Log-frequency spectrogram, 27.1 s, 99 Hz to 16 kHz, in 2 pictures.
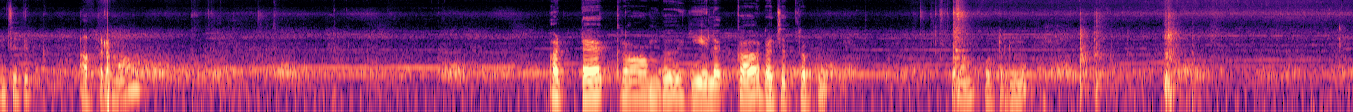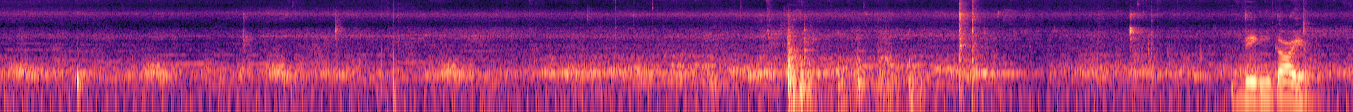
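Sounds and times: spices frying in hot oil: 9.2s - 27.0s.

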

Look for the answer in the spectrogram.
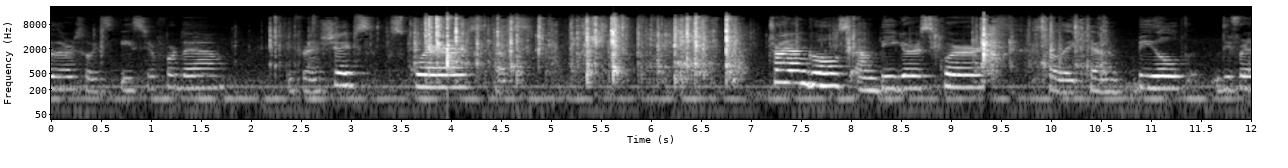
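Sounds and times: plastic tiles clacking: 3.6s - 7.1s, 7.8s - 8.2s, 8.8s - 10.6s.

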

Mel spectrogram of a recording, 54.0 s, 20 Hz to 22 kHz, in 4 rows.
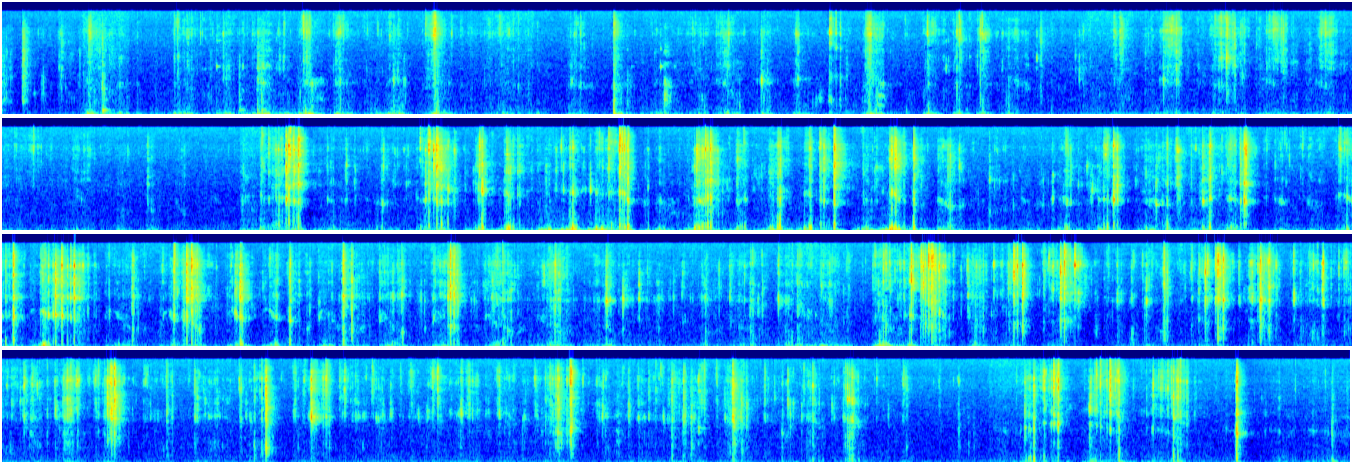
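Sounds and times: dog chewing meat and bone: 0.0s - 53.9s.

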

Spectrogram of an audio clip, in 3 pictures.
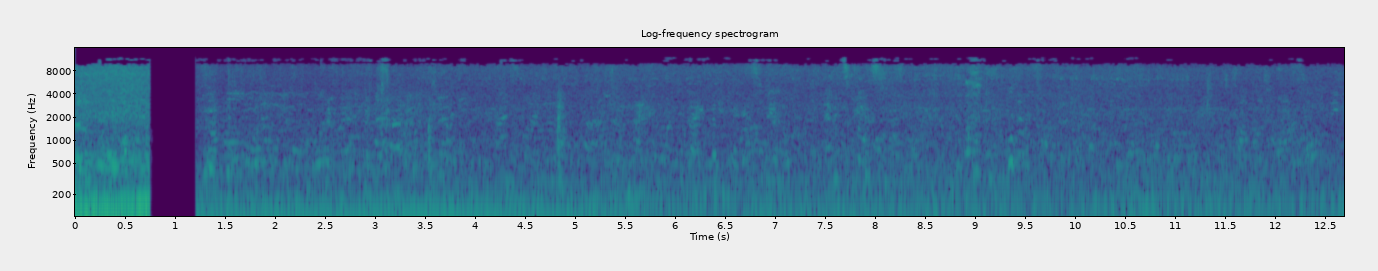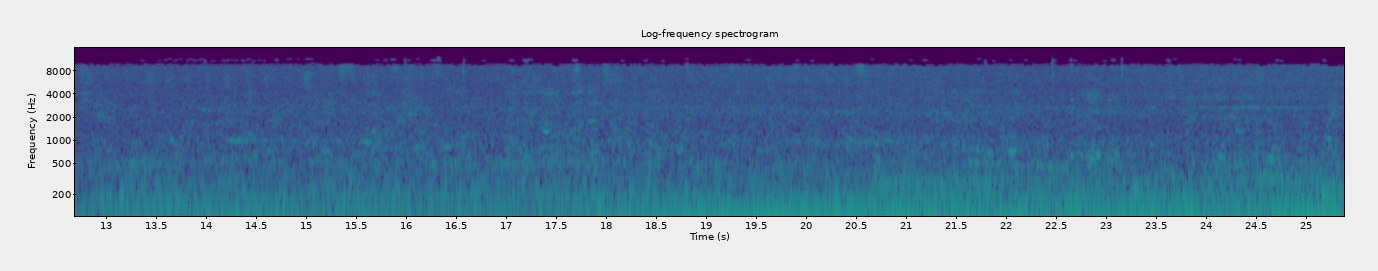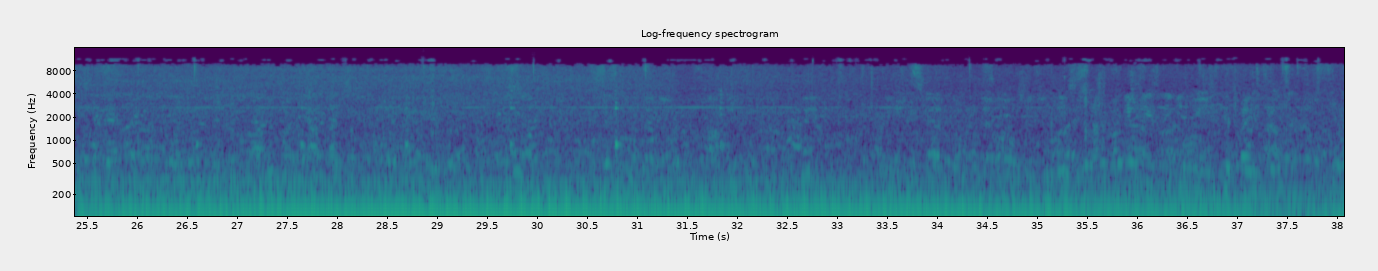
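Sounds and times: traffic rumble: 0.0s - 38.0s
voices of passers-by: 0.0s - 38.0s.

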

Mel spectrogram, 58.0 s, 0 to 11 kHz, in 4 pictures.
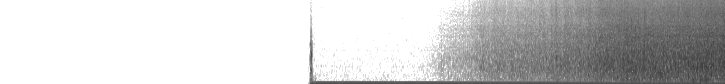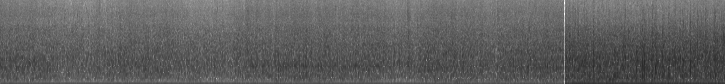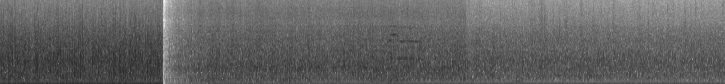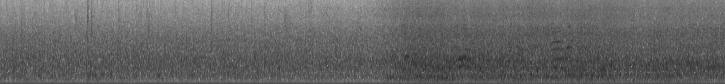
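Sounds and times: river water rushing under bridge: 9.2s - 58.0s.

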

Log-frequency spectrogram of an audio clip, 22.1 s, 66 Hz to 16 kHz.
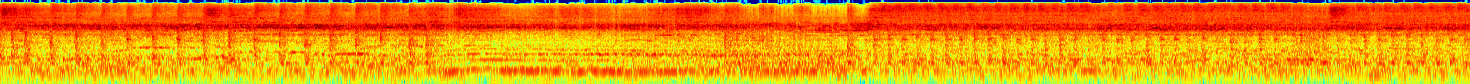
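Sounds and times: bass guitar: 0.0s - 22.0s
distorted electric guitar: 0.0s - 22.0s
drum kit: 0.0s - 22.0s.

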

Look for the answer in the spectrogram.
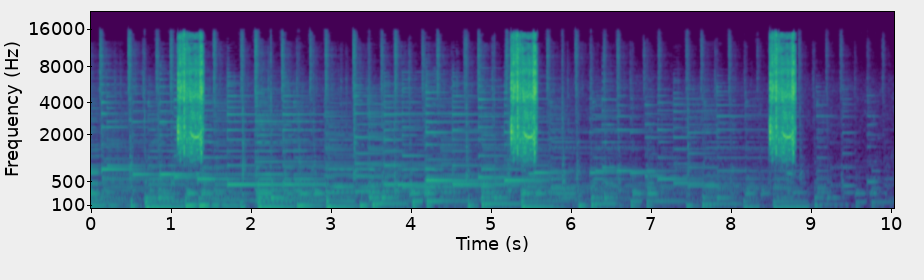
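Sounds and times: background music: 0.0s - 10.0s
camera shutter: 1.1s - 1.4s, 5.2s - 5.6s, 8.5s - 8.9s.

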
